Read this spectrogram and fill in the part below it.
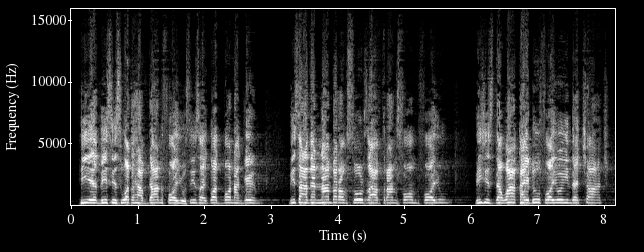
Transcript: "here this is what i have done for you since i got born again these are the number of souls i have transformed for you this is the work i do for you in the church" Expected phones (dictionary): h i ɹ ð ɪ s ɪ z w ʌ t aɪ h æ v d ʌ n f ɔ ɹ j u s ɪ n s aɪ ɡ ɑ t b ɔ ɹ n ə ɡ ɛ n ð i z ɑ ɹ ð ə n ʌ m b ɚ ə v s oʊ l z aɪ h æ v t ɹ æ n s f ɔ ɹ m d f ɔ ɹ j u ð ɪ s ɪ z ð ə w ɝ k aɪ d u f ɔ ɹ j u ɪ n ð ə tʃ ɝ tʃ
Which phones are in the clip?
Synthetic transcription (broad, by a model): h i ð ɪ s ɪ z w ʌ t aɪ h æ v d ʌ n f ɔ ɹ j u s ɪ n s aɪ ɡ ɑ t b ɔ ɹ n ə ɡ ɛ n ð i s ɑ ɹ ð ə n ʌ m b ɚ ə v s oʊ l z aɪ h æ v t ɹ æ n s f ɔ ɹ m d f ɔ ɹ j u ð ɪ s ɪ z ð ə w ɝ k aɪ d u f ɔ ɹ j u ɪ n ð ə tʃ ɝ tʃ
